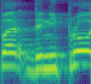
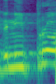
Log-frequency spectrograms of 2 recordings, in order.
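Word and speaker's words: Dnipro: डिनीप्रो या डिनीपर नहीं है, डिनीप्रो है या नीप्रो, आप जो भी बोलें, साइलेंट करके बोलेंगे तो नीप्रो बोलोगे और नहीं करके बोलोगे तो डिनीप्रो बोलोगे, तो जो भी बोलो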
